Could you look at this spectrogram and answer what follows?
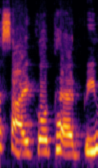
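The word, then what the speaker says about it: psychotherapy: ऐसे ही है साइकोथेरेपी में भी पी लेटर साइलेंट होगा।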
